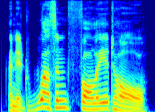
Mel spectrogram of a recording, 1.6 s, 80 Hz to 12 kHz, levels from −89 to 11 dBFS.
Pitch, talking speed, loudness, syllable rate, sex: 160 Hz, 230 wpm, -17 LUFS, 5.2 syllables/s, male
